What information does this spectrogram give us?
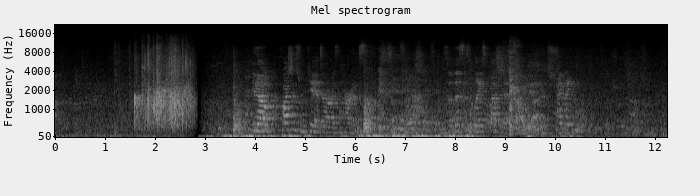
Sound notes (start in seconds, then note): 1.5 applause; 6.4 laughter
